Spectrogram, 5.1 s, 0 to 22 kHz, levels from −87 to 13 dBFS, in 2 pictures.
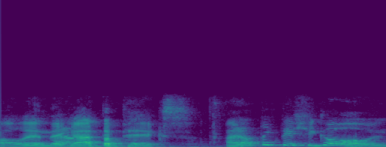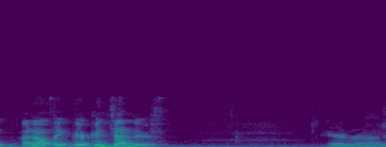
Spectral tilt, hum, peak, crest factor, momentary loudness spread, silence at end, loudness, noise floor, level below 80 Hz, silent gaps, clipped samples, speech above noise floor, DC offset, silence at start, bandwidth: -6 dB/octave; none; -10 dBFS; 22 dB; 18 LU; 0 s; -31 LUFS; -61 dBFS; -64 dBFS; none; under 0.1%; 29 dB; under 0.1%; 0 s; 8 kHz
